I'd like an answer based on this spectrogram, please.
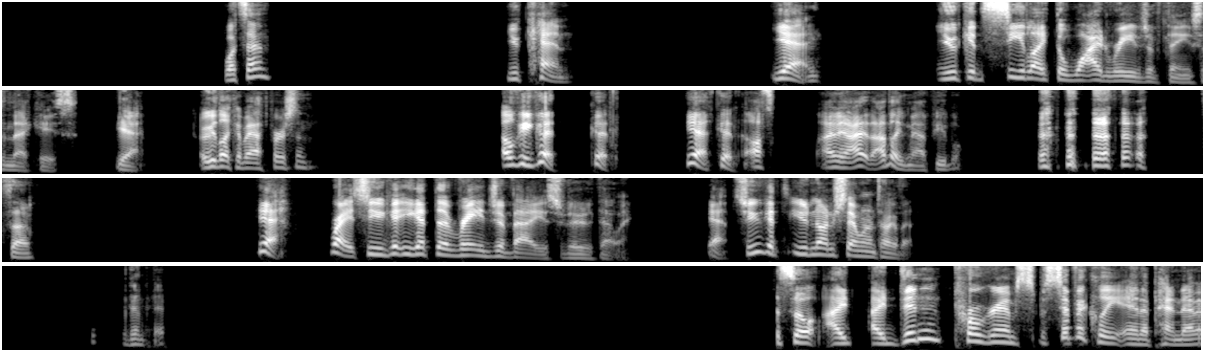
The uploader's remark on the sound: This was a live class recorded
